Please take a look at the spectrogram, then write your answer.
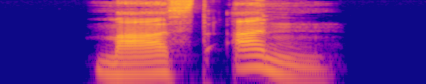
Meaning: inflection of anmaßen: 1. second/third-person singular present 2. second-person plural present 3. plural imperative
- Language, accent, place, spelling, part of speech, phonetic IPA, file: German, Germany, Berlin, maßt an, verb, [ˌmaːst ˈan], De-maßt an.ogg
